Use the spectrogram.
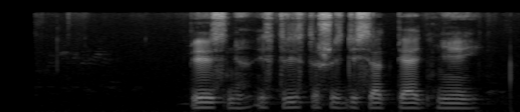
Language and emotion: Russian, sad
